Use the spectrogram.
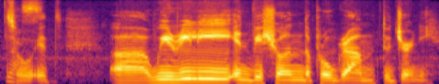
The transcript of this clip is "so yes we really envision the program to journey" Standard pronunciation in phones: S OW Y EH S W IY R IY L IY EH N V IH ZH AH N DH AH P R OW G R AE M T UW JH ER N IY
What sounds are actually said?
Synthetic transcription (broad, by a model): S OW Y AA W IY R IY L IY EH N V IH SH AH N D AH P R OW G R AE M T UW JH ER N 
